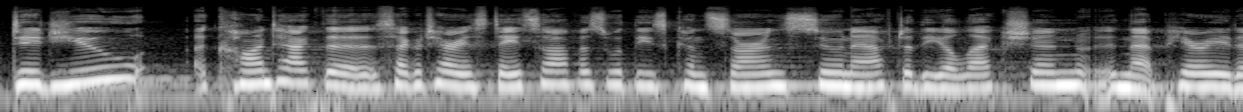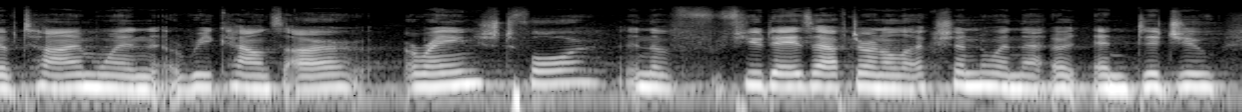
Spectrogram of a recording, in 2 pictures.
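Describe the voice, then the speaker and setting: Woman, mellow dark voice, polite halting questions, long reverb, faint room ambience. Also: medium pitch, steady tone, slight background noise. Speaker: state representative on the committee. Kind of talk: committee questioning. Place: legislative committee hearing room.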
